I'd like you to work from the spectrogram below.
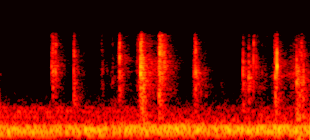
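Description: Quick, uneven bursts of keystrokes clatter on a computer keyboard, close and quiet, with a low steady hum running underneath.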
